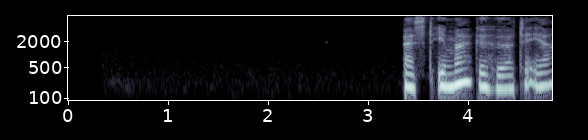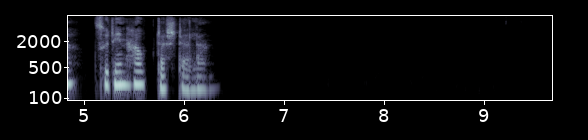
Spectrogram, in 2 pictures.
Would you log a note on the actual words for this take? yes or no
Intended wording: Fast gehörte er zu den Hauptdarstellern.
yes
